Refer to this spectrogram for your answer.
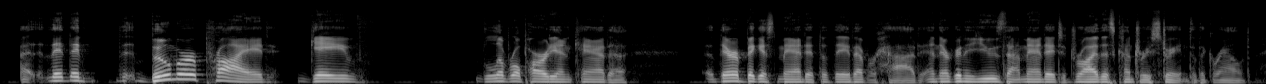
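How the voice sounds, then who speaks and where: On a very clean recording with a silent background, someone speaks with a Californian accent at a moderate pace, showing big swings in loudness and ordinary pitch variation. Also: man, medium pitch for a man. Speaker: podcast host. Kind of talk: podcast commentary reading viewer donations. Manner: halting, many repeated words.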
